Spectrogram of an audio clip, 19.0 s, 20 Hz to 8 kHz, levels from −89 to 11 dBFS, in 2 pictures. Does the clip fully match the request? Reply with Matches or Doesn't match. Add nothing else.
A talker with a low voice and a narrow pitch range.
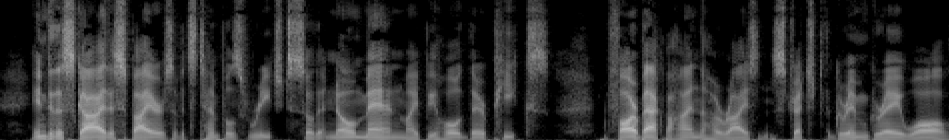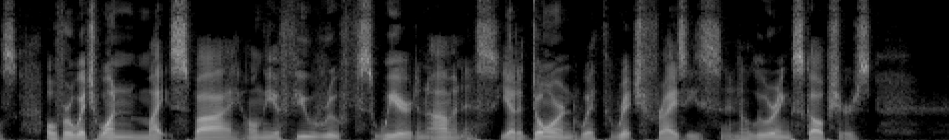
Matches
